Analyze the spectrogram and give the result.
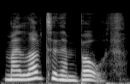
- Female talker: Yes, female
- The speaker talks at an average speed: No, fast, 230 wpm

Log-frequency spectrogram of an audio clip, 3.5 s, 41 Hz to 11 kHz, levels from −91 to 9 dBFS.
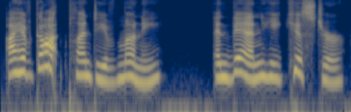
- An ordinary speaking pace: Yes, average, 190 wpm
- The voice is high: Yes, high, 240 Hz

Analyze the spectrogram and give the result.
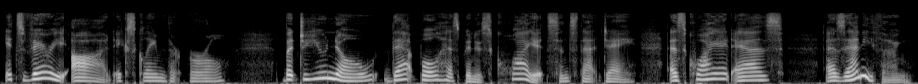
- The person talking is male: No, female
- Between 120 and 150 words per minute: Yes, average, 145 wpm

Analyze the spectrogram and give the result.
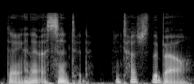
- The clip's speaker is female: No, male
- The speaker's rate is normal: Yes, average, 185 wpm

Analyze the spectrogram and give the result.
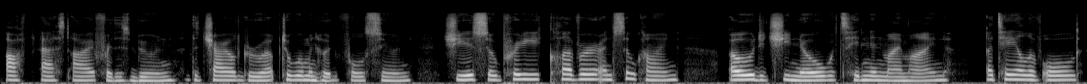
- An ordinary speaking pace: Yes, average, 195 wpm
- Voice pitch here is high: Yes, high, 200 Hz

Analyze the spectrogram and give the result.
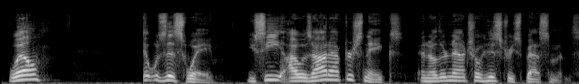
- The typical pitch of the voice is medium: Yes, medium, 160 Hz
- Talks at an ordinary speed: Yes, average, 175 wpm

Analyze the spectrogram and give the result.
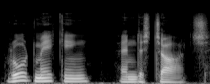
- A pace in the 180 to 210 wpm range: No, slow, 115 wpm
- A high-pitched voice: No, low, 130 Hz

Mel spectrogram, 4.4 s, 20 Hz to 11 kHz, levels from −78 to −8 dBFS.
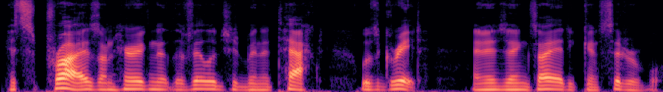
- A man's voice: Yes, male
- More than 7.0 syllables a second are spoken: Yes, 7.7 syllables/s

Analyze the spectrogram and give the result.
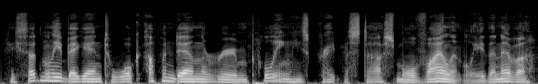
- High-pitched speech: No, low, 120 Hz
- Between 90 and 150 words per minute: No, average, 200 wpm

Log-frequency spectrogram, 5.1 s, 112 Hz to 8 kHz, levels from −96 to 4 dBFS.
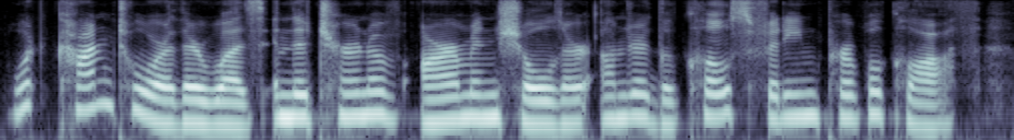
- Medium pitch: No, high, 215 Hz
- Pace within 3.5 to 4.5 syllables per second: No, 5.2 syllables/s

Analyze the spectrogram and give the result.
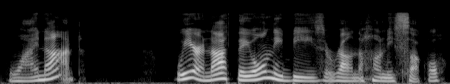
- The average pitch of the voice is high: Yes, high, 200 Hz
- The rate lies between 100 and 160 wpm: Yes, average, 145 wpm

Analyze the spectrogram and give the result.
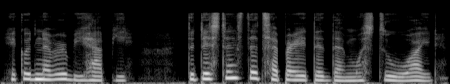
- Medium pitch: No, high, 210 Hz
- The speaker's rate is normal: Yes, average, 175 wpm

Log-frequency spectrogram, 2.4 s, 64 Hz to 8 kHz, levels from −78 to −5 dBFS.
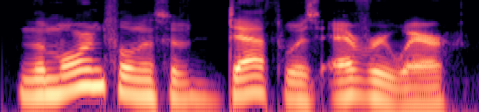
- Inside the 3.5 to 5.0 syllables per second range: No, 5.7 syllables/s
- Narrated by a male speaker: Yes, male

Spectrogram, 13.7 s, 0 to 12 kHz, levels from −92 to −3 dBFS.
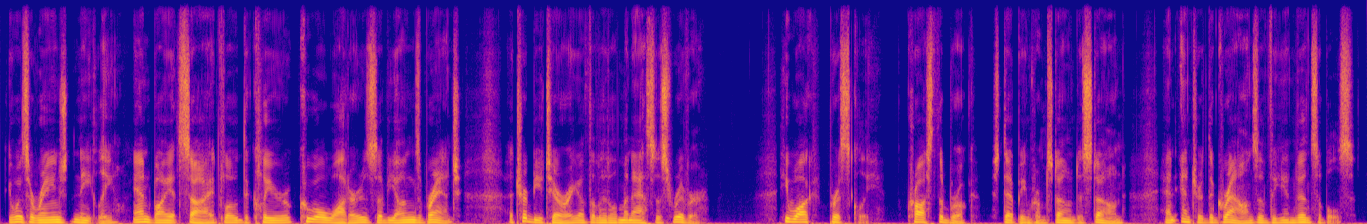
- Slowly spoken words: No, average, 180 wpm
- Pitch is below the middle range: Yes, low, 110 Hz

